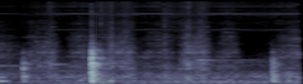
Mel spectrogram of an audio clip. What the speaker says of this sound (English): my secret ingredient that I was going to tell you about is Polish sausage. I always cut it up pretty thin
